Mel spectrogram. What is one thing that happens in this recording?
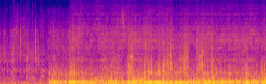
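Tyres roll and crunch over a dirt path.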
